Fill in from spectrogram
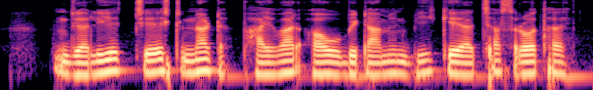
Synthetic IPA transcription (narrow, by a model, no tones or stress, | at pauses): d͡ʒəlijet͡ʃesʈnəʈpʰajʋəɾəubiʈaminbikeətːʃʰasɾot̪ʰɦəj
